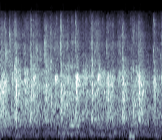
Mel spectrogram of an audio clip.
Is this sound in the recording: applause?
yes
